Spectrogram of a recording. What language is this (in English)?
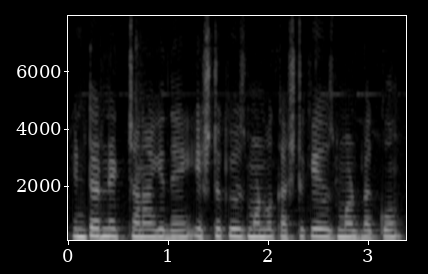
Kannada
